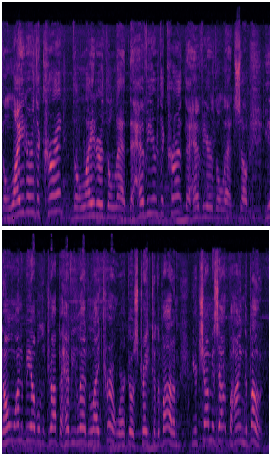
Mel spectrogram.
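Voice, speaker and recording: High-voiced, energetic fishing guide. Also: male voice, brisk, few pauses. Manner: energetic, chatty, explains step by step. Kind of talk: instructional fishing tips. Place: on a boat offshore, outdoors.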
